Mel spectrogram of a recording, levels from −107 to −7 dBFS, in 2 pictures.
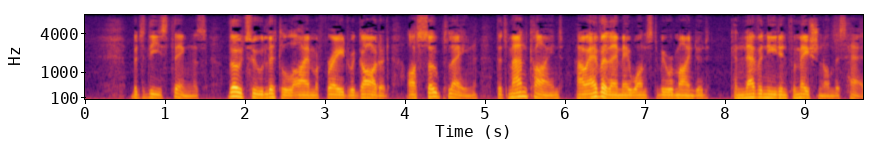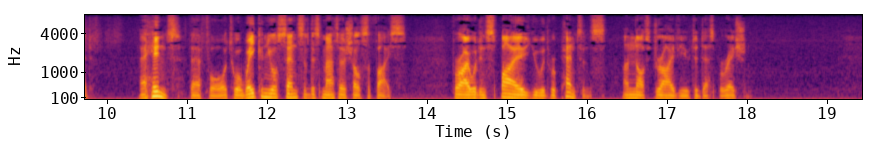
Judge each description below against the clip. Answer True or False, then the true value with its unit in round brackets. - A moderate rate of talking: True (165 wpm)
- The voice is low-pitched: True (100 Hz)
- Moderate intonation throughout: True (3.3 semitones)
